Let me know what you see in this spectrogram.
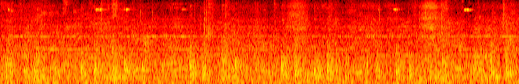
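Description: Narrow gauge railroad coach rolling slowly over the track: a steady rumble of wheels on rail with irregular clicks, knocks and rattles, and a few brief faint squeaks.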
